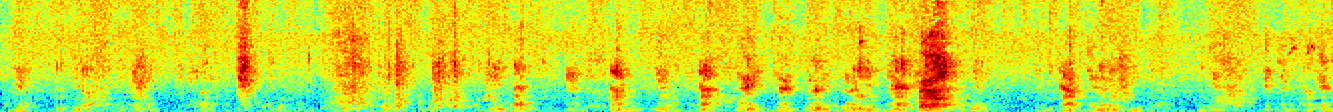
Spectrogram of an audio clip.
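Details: Wild boar taken for mating, giving a run of short broadband grunts and snorts, repeated every half second or so, with one louder squeal near the seventh second and low background rumble.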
